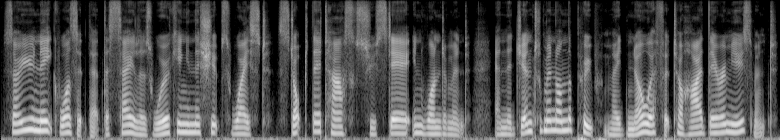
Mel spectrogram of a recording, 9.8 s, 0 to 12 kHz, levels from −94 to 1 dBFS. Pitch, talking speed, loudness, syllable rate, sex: 180 Hz, 195 wpm, -18 LUFS, 5.0 syllables/s, female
